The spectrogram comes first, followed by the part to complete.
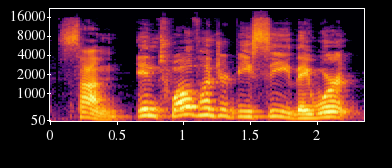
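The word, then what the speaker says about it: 山: For example, this character in Hanja means mountain, and Koreans today read it as san.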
